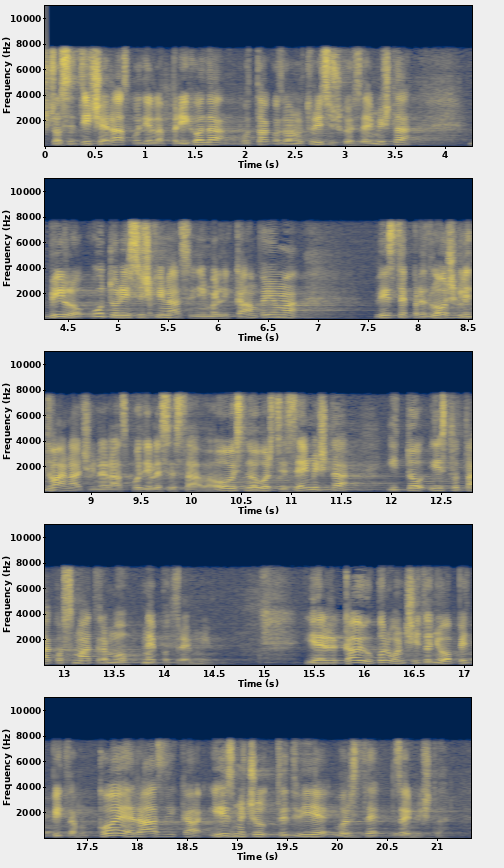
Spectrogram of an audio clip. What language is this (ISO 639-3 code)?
hrv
